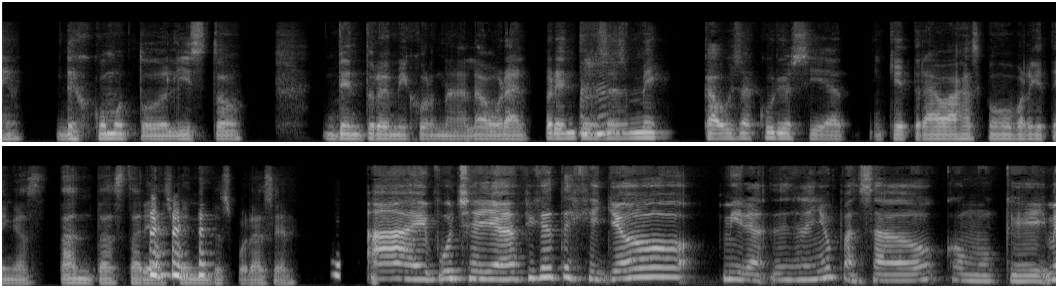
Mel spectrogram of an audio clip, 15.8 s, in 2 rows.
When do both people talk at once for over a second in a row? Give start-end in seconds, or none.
none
